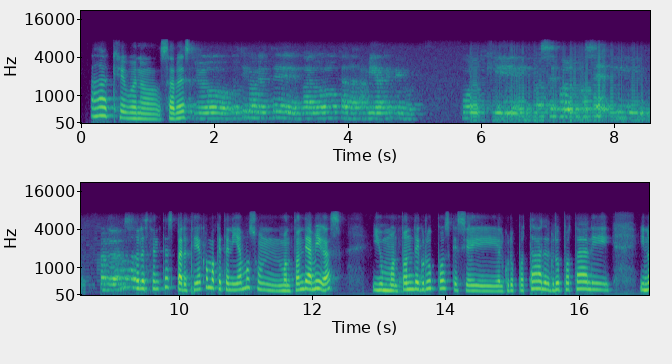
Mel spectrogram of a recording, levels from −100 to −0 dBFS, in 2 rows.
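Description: At 1.62 s the speech suddenly turns roomy and hollow, with thinner bass, a drop of about 10 dB, and background noise sitting only about 30 dB below the speech. This is a switch to a distant microphone, likely because the close mic dropped out and a farther one took over. Unlike a gentle reverb or EQ change, the shift is abrupt at both ends; the close sound snaps back at 9.35 s.

Within that stretch, from 5.83 s to 8.84 s, the speech becomes a rigid metallic buzz locked at 134 Hz while still loosely tracking the syllables. This is robotic sound from repeated short buffers: a segment of about 7.5 ms is likely replayed over and over, so roughly half of the audio is repetition, and the real audio under those repeats is skipped. What separates it from ordinary codec roughness is that fixed pitch. The AMR-WB wideband band limit, with nothing above 7.5 kHz, stays unchanged throughout.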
